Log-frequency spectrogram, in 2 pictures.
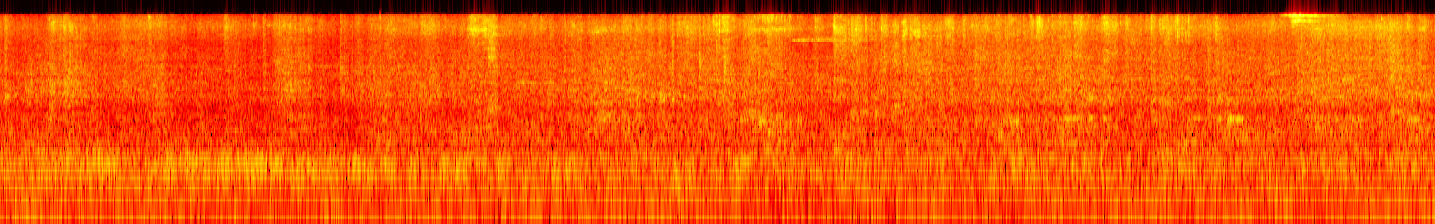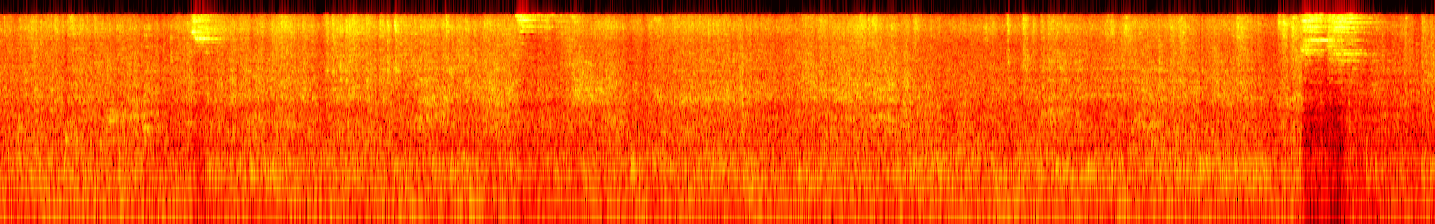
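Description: Coal hopper cars of a slow freight train rolling by: steel wheels rumbling and clacking over the rails, with a few brief high squeals, the strongest near the end.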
